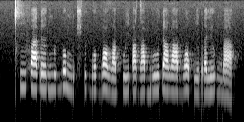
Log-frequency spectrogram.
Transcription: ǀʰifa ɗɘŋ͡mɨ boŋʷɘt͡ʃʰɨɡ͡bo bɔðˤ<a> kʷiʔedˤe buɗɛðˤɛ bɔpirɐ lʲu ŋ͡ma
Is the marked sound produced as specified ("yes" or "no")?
no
